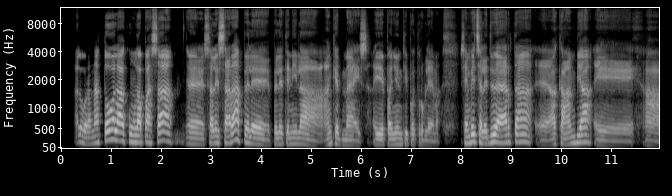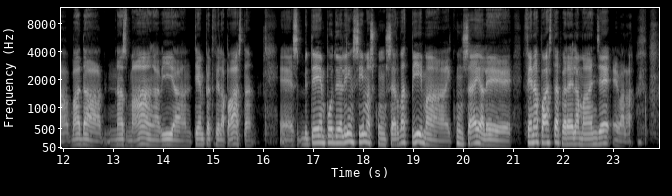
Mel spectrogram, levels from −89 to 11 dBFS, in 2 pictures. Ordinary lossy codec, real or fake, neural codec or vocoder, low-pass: none; real; none; none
